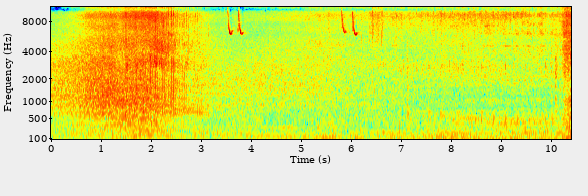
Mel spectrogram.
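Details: 1963 Ford Galaxie 500, dual-carb 390 V8 with manual gearbox, test drive after a leaking carb float with a bad solder hole was fixed: deep, steady rumble builds smoothly pulling away under road and wind noise, running cleanly without misses.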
